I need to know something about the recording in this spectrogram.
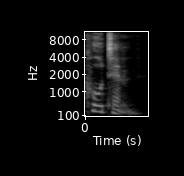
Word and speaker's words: Putin: say it wrong again i'm going to go puta putin so that i make sure i get it right so i might not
